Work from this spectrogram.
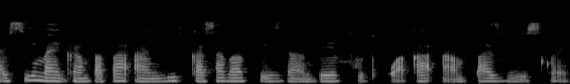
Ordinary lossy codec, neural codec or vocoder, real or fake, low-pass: none; codec, 16 kHz, 6 kbps, DAC; fake; none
